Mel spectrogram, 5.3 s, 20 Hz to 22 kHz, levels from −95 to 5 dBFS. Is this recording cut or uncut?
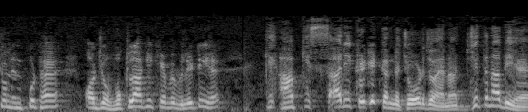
cut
